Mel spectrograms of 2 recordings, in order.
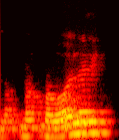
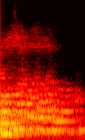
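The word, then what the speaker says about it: moʻolelo: How do you pronounce it? Moele? The Moele, the stories, the legends. Molelo.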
